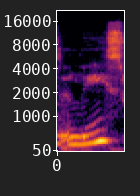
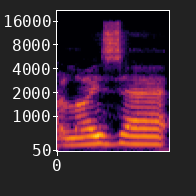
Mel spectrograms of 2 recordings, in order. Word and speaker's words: Elise: a Kelly she has a name called Elise which is El i e so everybody mispronounces their name big shout out to my sister Elise by the way um El I so a lot of people call her Eliza LC Alice not Elise or Alice or stuff like that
